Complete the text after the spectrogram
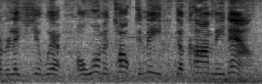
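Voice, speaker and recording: Someone talks at a fairly quick pace in a room with audible echo, and there is noticeable background noise. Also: man. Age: 50s. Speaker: husband sharing relationship advice. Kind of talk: casual advice talk.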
